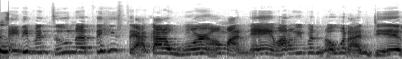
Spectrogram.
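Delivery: high, acted panicked wail; freaking out. Driver telling friend of the warrant, freaking out. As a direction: protest in high-pitched mock hysterics. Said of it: "Like, I'm freaking out".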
